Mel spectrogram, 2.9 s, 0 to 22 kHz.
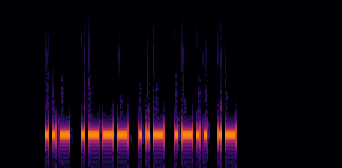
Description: Morse code, heard as a keyed tone, about 39 wpm, 690 Hz. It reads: UJULA
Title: Code Groups - 5 Letters - 40wpm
